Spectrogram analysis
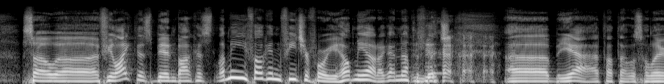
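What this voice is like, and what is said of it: Usual voice. Nothing is said of it.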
